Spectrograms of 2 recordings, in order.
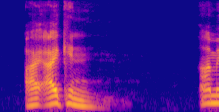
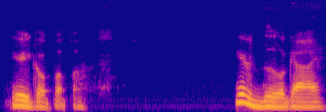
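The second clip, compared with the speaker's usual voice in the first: talking to the dog; 3 semitones lower than usual. Real, not acted. Praising his dog Chester at treats.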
